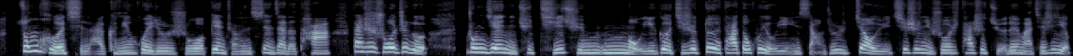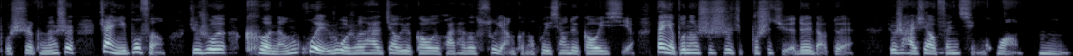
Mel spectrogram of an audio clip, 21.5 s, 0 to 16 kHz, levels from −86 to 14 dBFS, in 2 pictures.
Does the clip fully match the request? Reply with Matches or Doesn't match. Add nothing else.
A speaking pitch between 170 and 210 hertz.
Matches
